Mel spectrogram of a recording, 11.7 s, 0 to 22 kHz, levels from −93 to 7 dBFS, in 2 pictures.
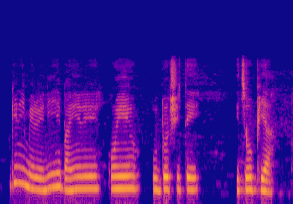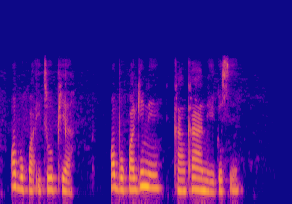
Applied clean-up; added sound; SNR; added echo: none; none; none; none.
